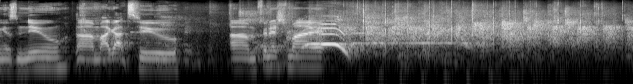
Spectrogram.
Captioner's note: audience applauds and cheers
